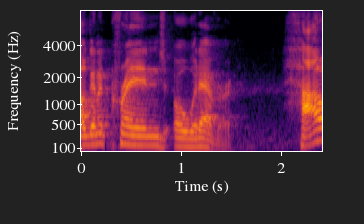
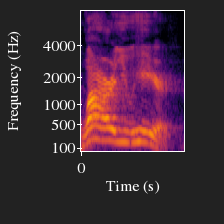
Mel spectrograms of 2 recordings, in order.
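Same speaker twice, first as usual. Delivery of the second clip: put-on yelling, barked high; 6 semitones higher than usual. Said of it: "when the guy's yelling".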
